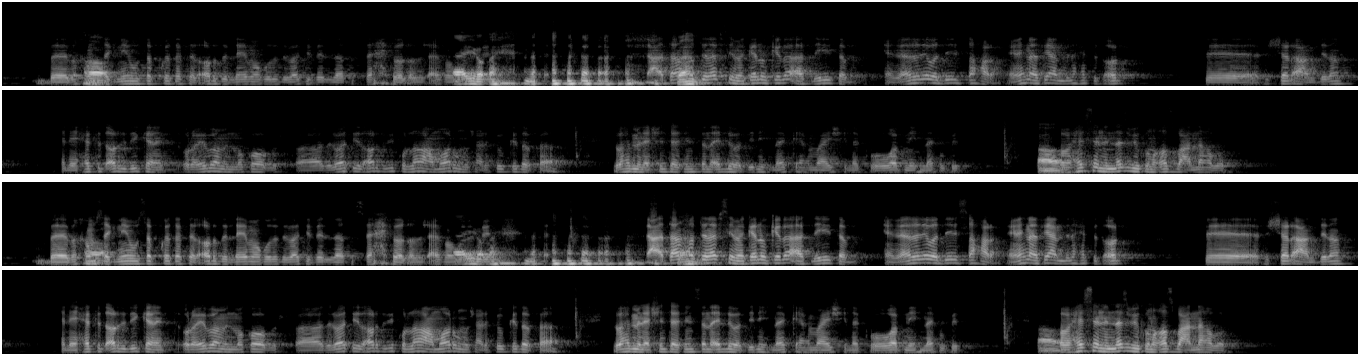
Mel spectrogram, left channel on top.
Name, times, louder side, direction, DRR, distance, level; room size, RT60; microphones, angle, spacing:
voice 1, 0.3-4.9 6.4-8.5 8.8-11.2 12.0-13.4 14.2-19.1 19.7-23.0 24.1-25.8, right 5 dB, 45° right, 0.5 m, -30 dB
voice 2, 4.5-7.0 23.9-24.2, left 4 dB, 60° left, 0.5 m, -24 dB
19.5 x 11.5 x 2.8 m
head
